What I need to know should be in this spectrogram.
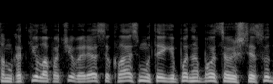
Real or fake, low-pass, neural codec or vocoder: real; 7.2 kHz; none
